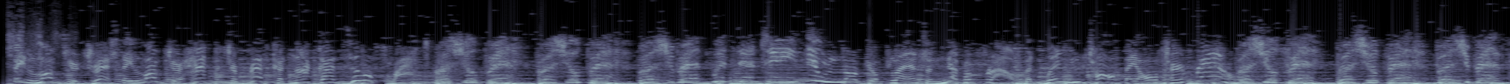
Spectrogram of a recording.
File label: Radio Commercial Dentyne Chewing Gum; 1967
